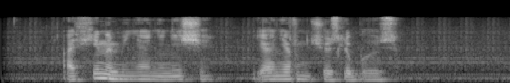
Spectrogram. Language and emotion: Russian, neutral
